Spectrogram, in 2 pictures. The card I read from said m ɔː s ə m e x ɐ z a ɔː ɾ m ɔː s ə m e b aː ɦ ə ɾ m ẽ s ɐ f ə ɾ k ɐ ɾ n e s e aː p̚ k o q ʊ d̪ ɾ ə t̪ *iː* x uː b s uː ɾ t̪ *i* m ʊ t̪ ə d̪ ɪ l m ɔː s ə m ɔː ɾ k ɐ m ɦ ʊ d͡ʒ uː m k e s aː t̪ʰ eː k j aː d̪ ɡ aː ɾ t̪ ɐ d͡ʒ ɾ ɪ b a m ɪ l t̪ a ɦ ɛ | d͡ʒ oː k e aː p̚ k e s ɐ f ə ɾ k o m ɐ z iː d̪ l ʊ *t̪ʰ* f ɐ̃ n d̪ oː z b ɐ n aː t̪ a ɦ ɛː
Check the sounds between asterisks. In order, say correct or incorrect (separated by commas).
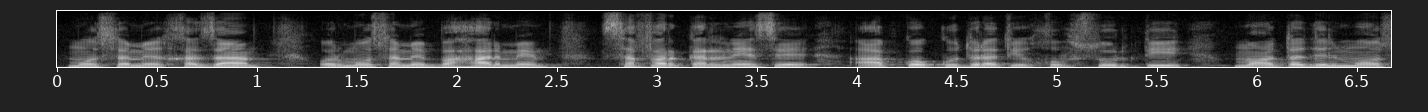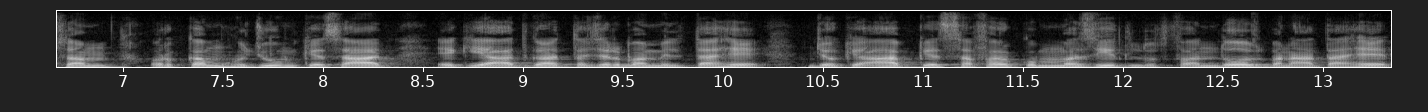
incorrect, correct, incorrect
